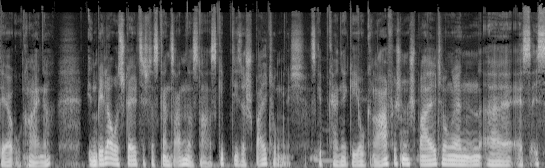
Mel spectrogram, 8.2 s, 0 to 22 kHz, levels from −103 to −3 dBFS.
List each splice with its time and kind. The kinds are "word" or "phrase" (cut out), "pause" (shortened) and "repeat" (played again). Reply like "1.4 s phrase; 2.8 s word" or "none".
none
